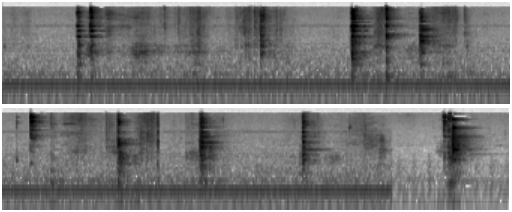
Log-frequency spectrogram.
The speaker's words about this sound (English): All right, I've got my cutlery here, just a fork and knife so I can cut through this lettuce.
